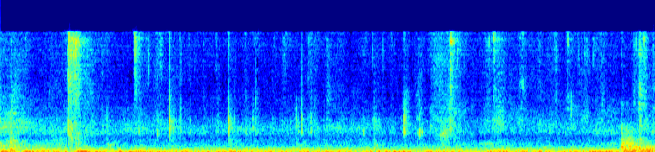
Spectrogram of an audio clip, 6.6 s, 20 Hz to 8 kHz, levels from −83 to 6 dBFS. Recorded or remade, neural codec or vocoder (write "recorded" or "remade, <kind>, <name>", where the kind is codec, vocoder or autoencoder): remade, vocoder, BigVGAN v2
